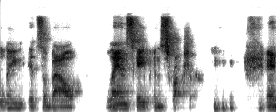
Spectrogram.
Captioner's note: chuckling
